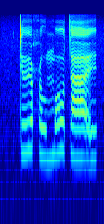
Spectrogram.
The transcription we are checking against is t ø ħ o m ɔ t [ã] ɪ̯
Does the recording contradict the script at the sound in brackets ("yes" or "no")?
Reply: yes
